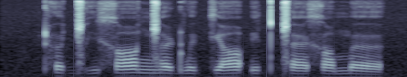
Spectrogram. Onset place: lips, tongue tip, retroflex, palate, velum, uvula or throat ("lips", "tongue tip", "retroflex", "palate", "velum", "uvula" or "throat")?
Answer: retroflex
